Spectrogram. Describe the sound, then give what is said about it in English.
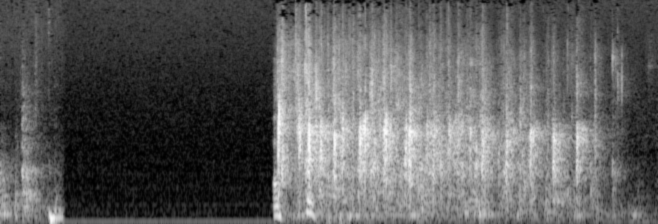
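After a short burst of sound and about three seconds of near silence, an audience breaks into sustained applause welcoming a speaker who has just been introduced, many hands clapping densely and loudly until the end. “I hope the clapping was for him, because I feel a bit of an intruder, almost an impersonator, and I'll try and explain to you that.”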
